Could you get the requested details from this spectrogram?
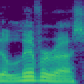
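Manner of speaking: normal talking voice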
